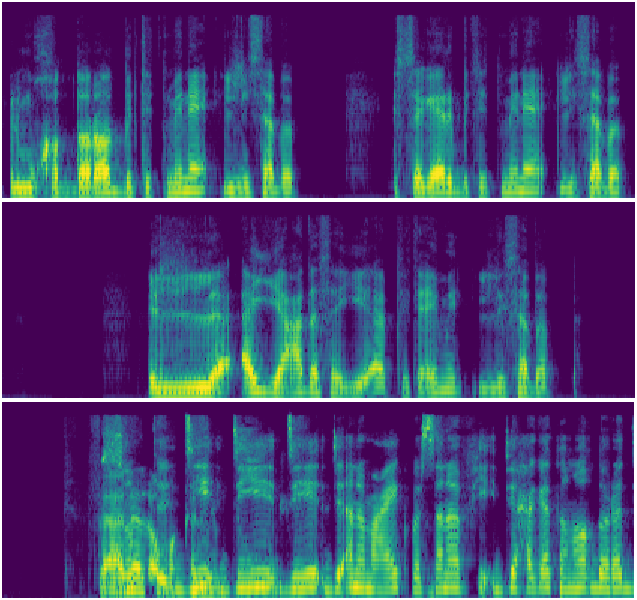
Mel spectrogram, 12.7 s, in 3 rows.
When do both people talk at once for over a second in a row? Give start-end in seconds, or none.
9.1-10.5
